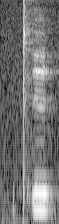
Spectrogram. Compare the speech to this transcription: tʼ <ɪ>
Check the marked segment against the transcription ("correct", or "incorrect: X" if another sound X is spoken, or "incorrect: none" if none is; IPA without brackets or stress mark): correct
